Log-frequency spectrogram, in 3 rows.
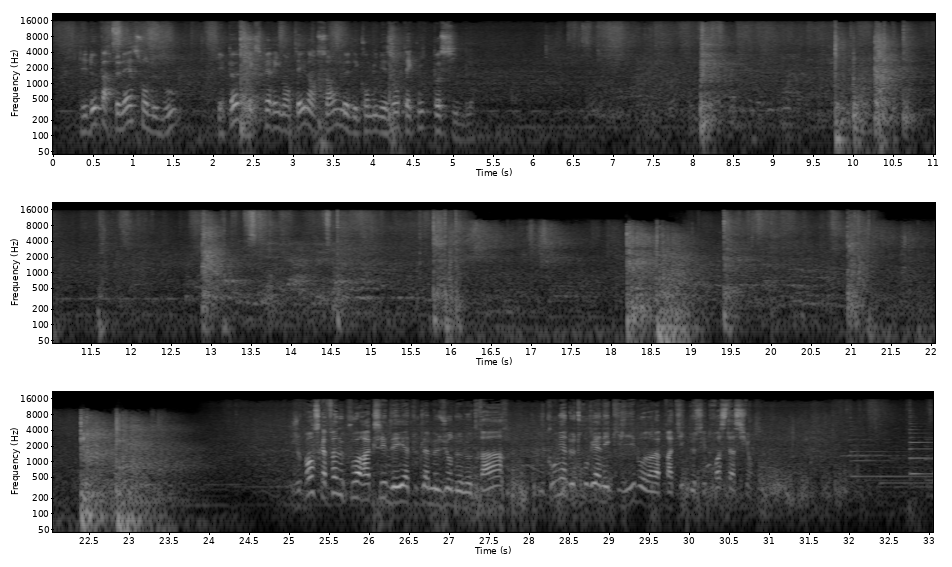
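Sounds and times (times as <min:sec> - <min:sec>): bodies thudding on mats: 0:15.7 - 0:16.2.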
